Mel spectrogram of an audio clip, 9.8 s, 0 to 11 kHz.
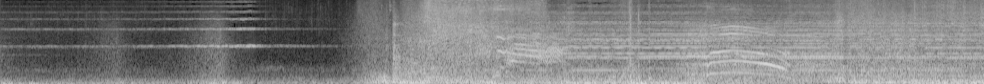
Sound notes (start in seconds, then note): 6.8 he shouts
